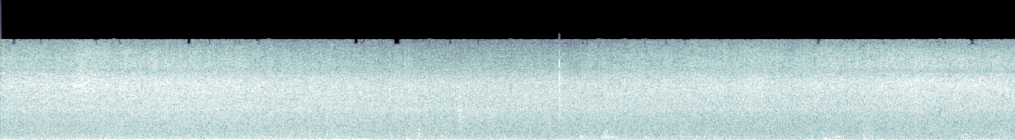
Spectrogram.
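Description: Garden hose spraying water steadily onto a crushed-gravel paver base, moistening the gravel so it compacts better when tamped.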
